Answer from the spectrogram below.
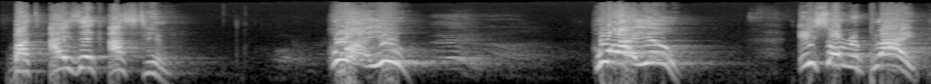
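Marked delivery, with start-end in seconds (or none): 2.5-5.2 put-on high, loud old man's cry of alarm; Isaac's shaken cry. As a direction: cry out like a startled blind father. Isaac voiced in retold story.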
